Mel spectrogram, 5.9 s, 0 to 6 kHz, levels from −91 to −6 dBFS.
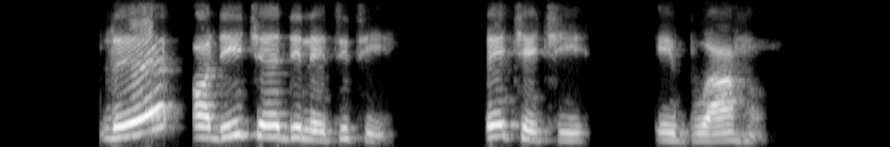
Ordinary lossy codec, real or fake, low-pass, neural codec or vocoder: Opus, 24 kbps; real; 5.4 kHz; none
